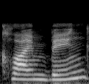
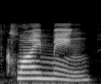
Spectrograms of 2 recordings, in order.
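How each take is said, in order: First: A B sound is pronounced after the M. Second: The B sound is left out. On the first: The speaker calls it wrong. "not climbing" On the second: The speaker calls it right. "you don't pronounce the B. It's climbing"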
